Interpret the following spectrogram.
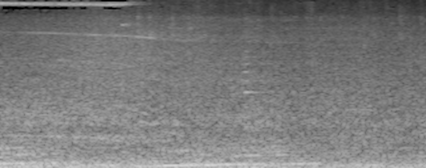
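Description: A large coach bus going by close at hand, its engine a steady low drone over city street traffic.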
